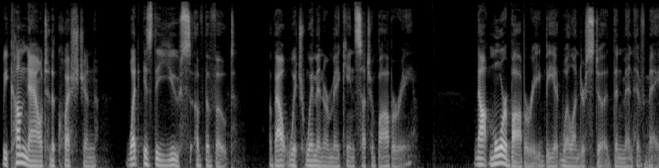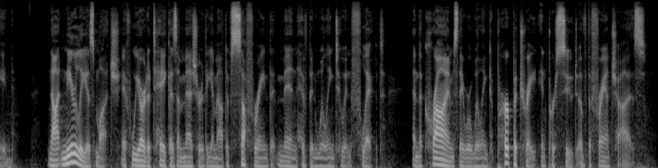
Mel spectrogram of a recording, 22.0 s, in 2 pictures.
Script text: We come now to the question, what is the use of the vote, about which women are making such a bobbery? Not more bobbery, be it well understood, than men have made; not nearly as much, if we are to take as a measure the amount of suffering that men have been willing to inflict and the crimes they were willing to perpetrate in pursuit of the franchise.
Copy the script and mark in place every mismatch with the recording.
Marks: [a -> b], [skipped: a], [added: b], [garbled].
We come now to the question, what is the use of the vote, about which women are making such a bobbery? Not more bobbery, be it well understood, than men have made; not nearly as much, if we are to take as a measure the amount of suffering that men have been willing to inflict and the crimes they were willing to perpetrate in pursuit of the franchise.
